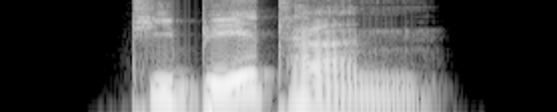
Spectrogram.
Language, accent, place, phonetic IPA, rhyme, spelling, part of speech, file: German, Germany, Berlin, [tiˈbeːtɐn], -eːtɐn, Tibetern, noun, De-Tibetern.ogg
- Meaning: dative plural of Tibeter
